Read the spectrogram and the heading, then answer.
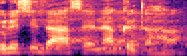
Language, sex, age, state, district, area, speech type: Sanskrit, male, 18-30, Assam, Dhemaji, rural, spontaneous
